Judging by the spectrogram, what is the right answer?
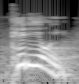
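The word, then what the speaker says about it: pterion: 프테리온. 테리온, 보통 P는 영어에서는 묵음되니까 이제 테리온이죠.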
